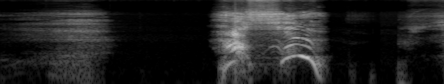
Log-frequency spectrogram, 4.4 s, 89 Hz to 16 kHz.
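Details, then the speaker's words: Person during a repeated sneezing session: a single sharp, loud, voiced sneeze preceded by a quiet breathy intake. "Yeah, that's it. Oh, that's it. I'm just had another sneezing session. 2:30."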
